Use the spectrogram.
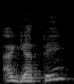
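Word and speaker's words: ἀγάπη: Cet amour, qui est associé au mot grec qui se prononce agapé, est le moins calculateur de tous et donc le plus difficile à atteindre.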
